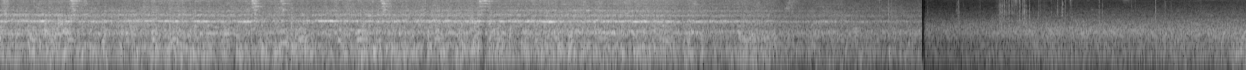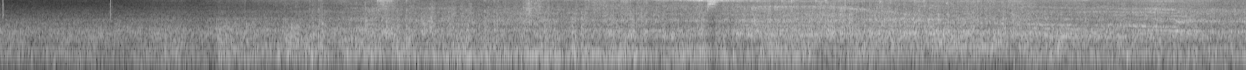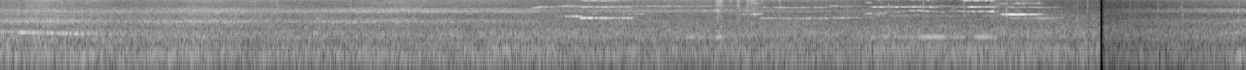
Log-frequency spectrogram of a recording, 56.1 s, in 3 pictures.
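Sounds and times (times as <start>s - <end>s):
train wheels rumbling on rail: 0.0s - 17.7s, 18.5s - 56.0s
high wheel squeal: 28.4s - 32.4s, 34.1s - 39.3s, 41.6s - 53.5s.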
